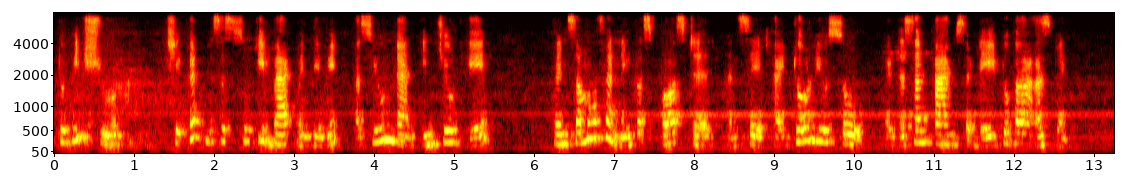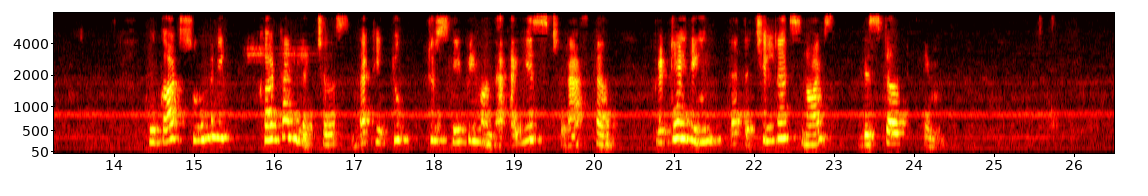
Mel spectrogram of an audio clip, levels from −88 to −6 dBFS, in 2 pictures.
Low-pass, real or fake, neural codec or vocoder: 7.2 kHz; fake; vocoder, 44.1 kHz, 80 mel bands, Vocos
